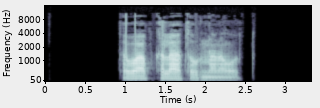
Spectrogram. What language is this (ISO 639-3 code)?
pus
